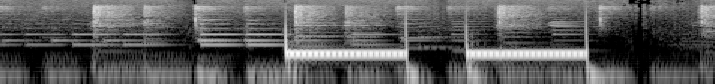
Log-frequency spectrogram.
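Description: Two loud, steady electronic phone tones pulse one after the other, like an outgoing call ringing through, over a busy background of music and faint noise.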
